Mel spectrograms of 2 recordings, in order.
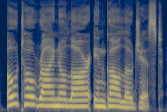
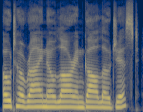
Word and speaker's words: otorhinolaryngologist: The correct pronunciation is otorhinolaryngologist. Let's break it into 4 parts to make the pronunciation easy. First part, oto, like the word auto. Second part, rhino, like rhino, the animal.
